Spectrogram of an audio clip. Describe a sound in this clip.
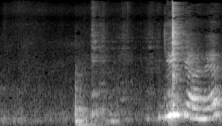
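A metal lid clanks on a pan.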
